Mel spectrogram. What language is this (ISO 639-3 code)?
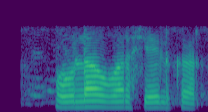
mar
